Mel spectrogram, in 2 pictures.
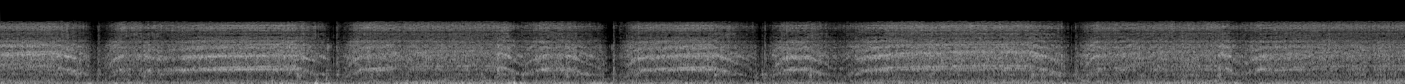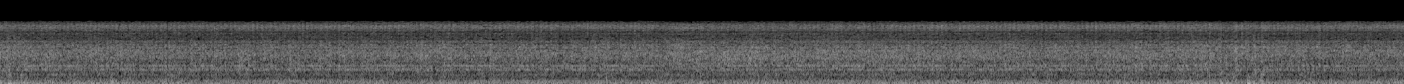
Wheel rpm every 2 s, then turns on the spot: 120, 160, 140, 80, 160, 160, 210, 230, 230, 240, 230, 230, 230, 230.
none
